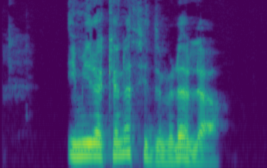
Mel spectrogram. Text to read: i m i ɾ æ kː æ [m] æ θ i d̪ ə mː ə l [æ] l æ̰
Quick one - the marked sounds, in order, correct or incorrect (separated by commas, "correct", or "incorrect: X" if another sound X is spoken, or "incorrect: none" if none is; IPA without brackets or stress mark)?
incorrect: n, correct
